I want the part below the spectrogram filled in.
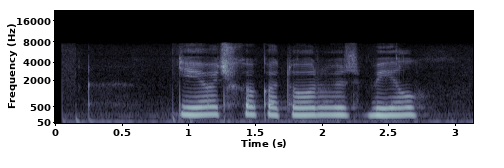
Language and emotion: Russian, sad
